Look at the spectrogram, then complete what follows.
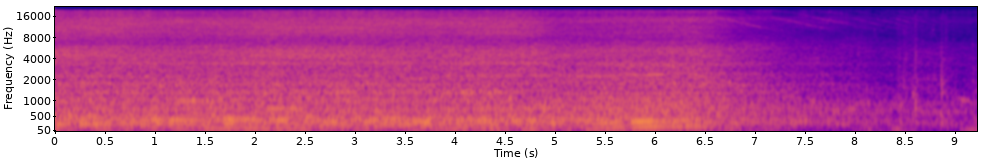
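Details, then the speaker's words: Dyson DC25 upright vacuum running with its filter refitted: steady, even high whir with a strong, smooth brush-roll hum and no rattles or surging before it winds down. Normal running. "with the filter back in you can hear this thing agitates amazingly"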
